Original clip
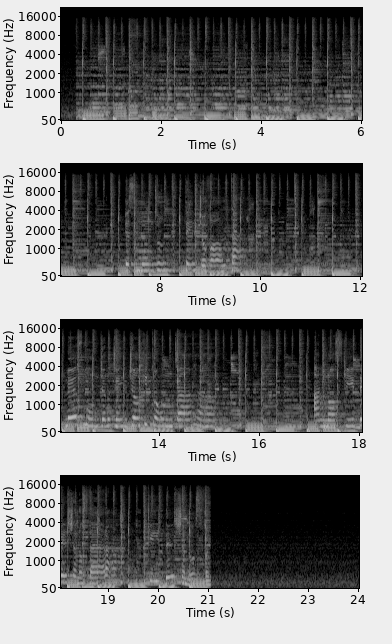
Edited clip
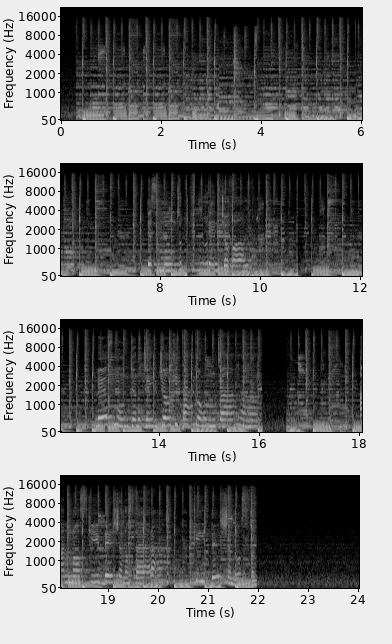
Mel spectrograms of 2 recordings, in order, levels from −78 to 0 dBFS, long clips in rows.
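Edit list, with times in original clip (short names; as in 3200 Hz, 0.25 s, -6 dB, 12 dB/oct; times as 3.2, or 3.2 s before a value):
0.85–1.65 loop, 2 plays
2.36–2.92 speed 73%
4.89–5.45 cut
6.8–7.21 copy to 11.79
7.98–8.51 reverse
9.39–9.64 move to 13.82
10.56–11.1 fade in, from -18.5 dB
15.21 insert room tone 0.49 s
16.28–16.71 cut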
